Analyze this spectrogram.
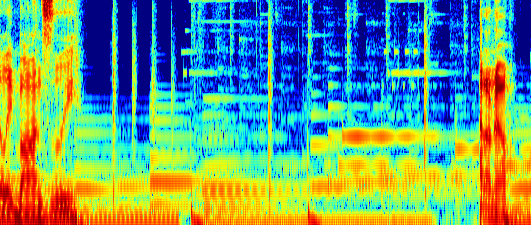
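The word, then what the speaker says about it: Bonsly: bonley I don't know I've always pronounced it bonley I've heard a lot of people recently saying bons kind of makes sense with the whole Sly nature of it with it being a fake tree but for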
